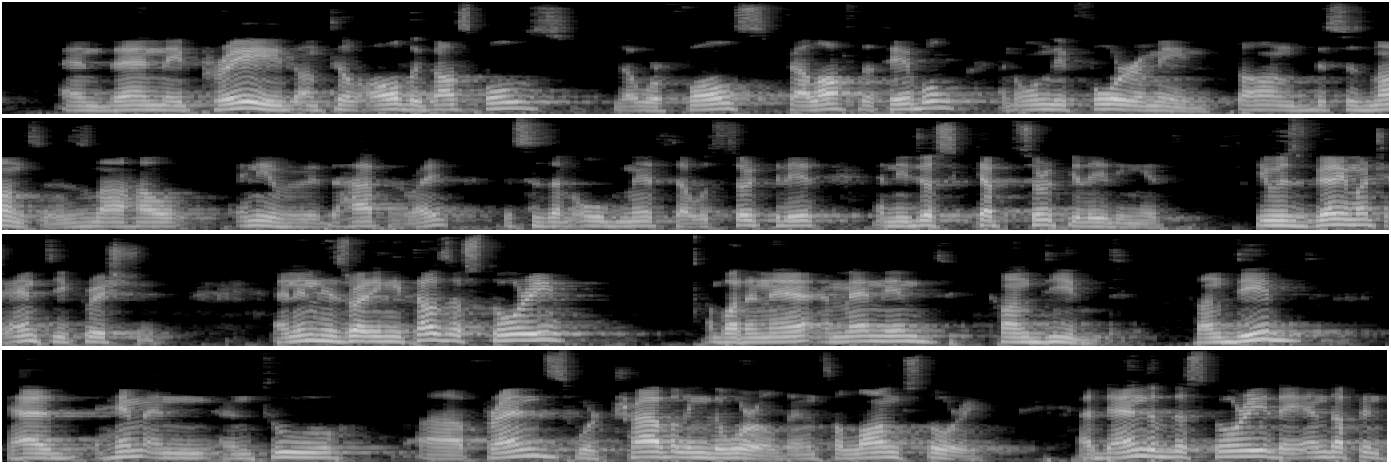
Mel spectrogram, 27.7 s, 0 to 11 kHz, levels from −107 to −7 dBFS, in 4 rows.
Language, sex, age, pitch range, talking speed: English, male, 30-49, 125-160 Hz, 195 wpm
